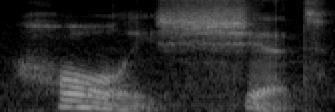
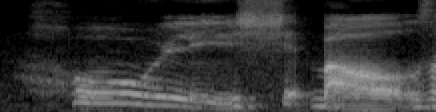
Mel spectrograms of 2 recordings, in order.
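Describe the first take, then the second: First: Slow awed curse. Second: Drawn-out rising awed curse. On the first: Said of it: "I was so petrified". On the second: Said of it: "I was petrified". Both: Retold or imitated.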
